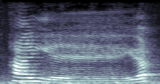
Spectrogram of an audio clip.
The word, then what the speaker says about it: paella: Paella. There you go. So I don't know how to spell that, but I'll look for it.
